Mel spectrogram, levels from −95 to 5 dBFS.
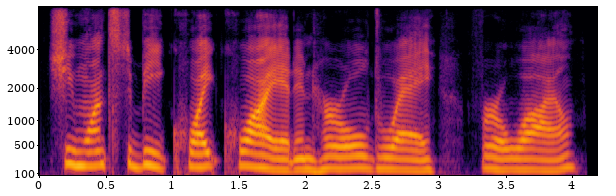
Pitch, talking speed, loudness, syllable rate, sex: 165 Hz, 185 wpm, -18 LUFS, 4.1 syllables/s, female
